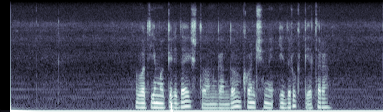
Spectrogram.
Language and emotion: Russian, sad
